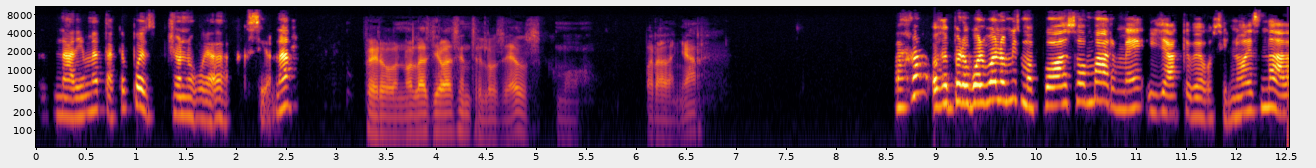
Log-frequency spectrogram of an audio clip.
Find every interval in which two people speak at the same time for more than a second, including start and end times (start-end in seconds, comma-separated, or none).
none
